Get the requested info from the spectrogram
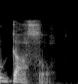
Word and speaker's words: docile: "There never was born a horse so docile." That last word pronounced, of course, in the American way, as you just heard, as if to rhyme with fossil, or that turdine melodic songbird, the throstle.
